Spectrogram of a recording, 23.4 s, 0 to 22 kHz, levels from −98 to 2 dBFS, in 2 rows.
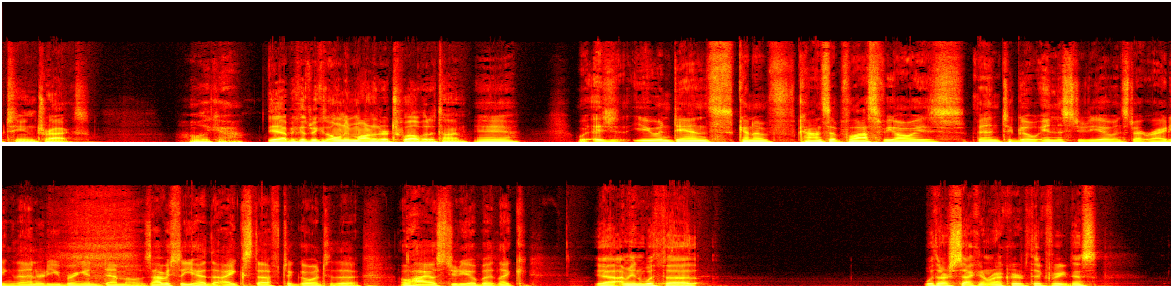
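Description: No technical faults are audible in this speech recording.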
